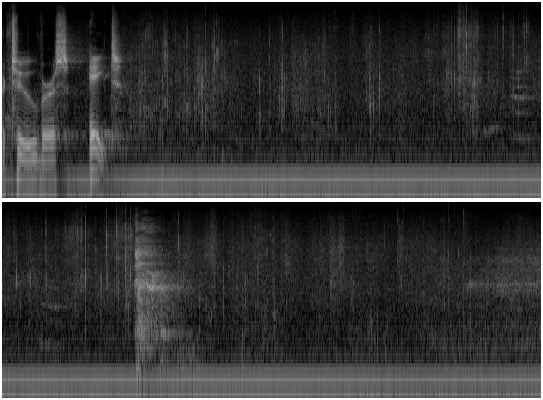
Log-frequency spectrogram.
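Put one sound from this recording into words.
Paper pages rustle and turn close to a microphone.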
